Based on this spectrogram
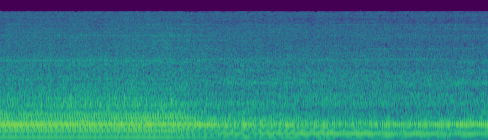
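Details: Motorcycle cargo tricycle after replacing a faulty ignition coil: engine pulls clean and steady with no misses, knocks or valve noise and no longer stalls, though a tinny rattle comes from the exhaust joint's loose nuts. Normal running.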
